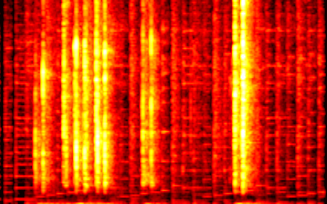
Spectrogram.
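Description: Bursts of clicky keystrokes on a computer keyboard, typed in quick irregular runs with short pauses between, close and fairly quiet, no voices.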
